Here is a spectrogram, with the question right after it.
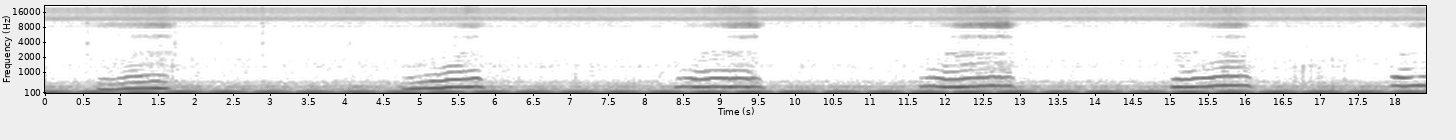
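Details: Domestic cat asleep, giving gentle snores. Five whistled, upward-curving breath sounds repeat roughly every three and a half seconds in an even rhythm, with a steady low hum throughout.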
